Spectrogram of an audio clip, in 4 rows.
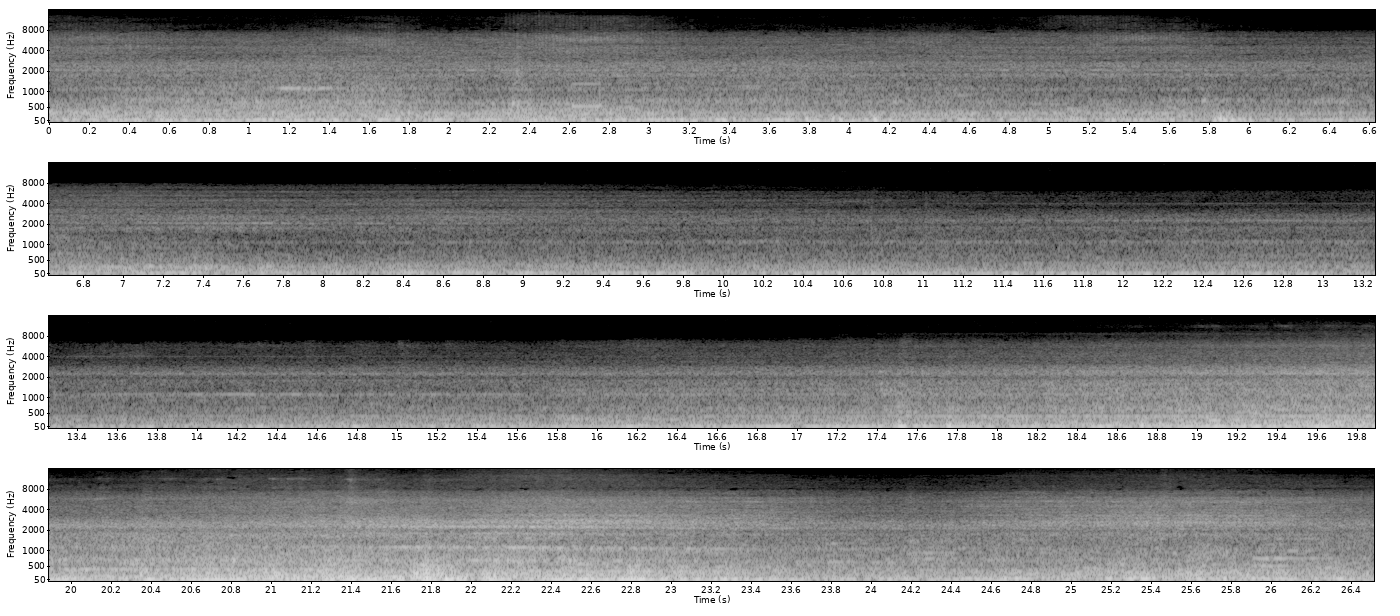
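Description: Double-deck Intercity 2 trains: one pulls out and its rumble fades, then another runs in alongside the platform, its rumble building to the loudest point about twenty-two seconds in, with a higher whine over it.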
